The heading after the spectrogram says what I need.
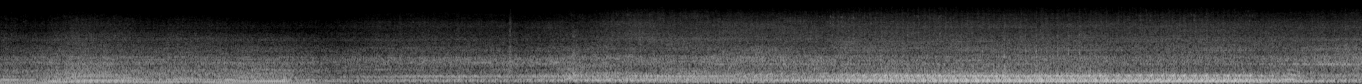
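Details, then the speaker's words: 1954 Ford F600 V8 car hauler after cleaning rich-fouled plugs and swapping coil packs between cylinders: uneven loping idle after a rev, still missing; the miss was traced to cylinder eight. "Checking the exhaust and it feels like it's still missing."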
